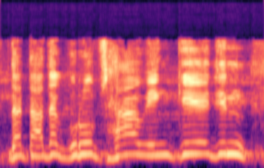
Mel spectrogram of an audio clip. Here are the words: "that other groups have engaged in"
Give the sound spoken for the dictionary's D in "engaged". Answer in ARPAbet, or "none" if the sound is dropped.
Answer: none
